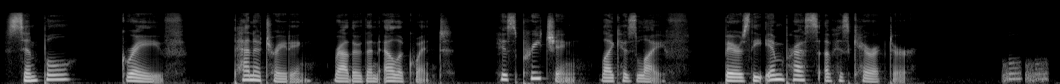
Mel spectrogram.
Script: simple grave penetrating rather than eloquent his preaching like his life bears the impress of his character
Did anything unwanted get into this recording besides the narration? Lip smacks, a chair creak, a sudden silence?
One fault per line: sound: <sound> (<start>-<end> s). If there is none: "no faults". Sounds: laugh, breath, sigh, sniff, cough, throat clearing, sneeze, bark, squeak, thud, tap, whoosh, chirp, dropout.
sound: laugh (10.0-10.5 s)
